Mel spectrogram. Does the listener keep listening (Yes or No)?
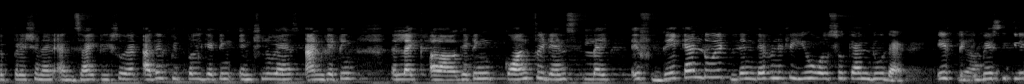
Yes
